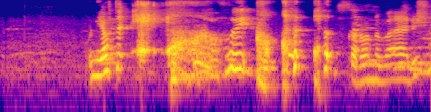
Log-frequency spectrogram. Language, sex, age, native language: Icelandic, female, 10, Icelandic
